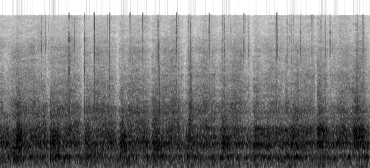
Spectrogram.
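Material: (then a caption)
Cardboard. Long red nails scratch and tap on top of a small, hollow blue Twinings cardboard tea box. A steady, dry scratching runs throughout, with soft, hollow midrange taps rising out of it at an uneven pace.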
